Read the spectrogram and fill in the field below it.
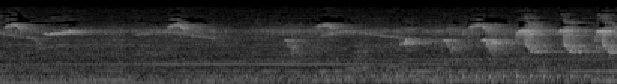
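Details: Backyard birds bathing in Pilicode village, Kerala, India, recorded on a phone: thin falling whistles, then a run of quick sharp chirps toward the end, over low background hum.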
